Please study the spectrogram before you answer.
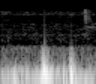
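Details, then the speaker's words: Normal first and second heart sounds heard through a stethoscope synced with cardiac ultrasound: one clear lub-dub pair over a low background hum. "so this device manufacturer literally synced a stethoscope along with what we're seeing here a stethoscope with ultrasound so you can actually see it means that you know what's causing the first heart sound"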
